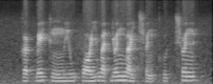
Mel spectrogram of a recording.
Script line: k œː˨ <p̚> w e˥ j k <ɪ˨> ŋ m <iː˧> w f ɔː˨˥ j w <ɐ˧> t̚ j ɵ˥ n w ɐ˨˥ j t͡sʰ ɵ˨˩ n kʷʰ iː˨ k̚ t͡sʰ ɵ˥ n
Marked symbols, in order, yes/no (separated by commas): no, yes, no, no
